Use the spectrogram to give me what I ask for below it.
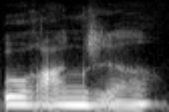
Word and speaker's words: Orange: but yes we don't we don't call it orange orange we call it oranga we we may have taken the English word and literally just pronounce it German it's an oranga yes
